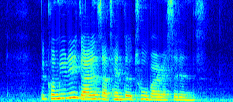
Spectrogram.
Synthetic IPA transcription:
d̪əkʰɔmjunɪtiɡalə̃nsatʰɛ̃ntəd̚tʰːubajɹɛsɪɾə̃ns

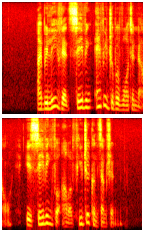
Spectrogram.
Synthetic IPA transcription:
ʔaɪbiliːvðɛtseːvɪ̃ŋʔɛvɹid͡ʒɔpɔvwɔtʰəna̰ʊ | ʔɪz̥seːvɪ̃ŋfɔʔa̰ʊəfjut͡ʃəkɔ̃nsʌ̃mpʃə̰̃n

